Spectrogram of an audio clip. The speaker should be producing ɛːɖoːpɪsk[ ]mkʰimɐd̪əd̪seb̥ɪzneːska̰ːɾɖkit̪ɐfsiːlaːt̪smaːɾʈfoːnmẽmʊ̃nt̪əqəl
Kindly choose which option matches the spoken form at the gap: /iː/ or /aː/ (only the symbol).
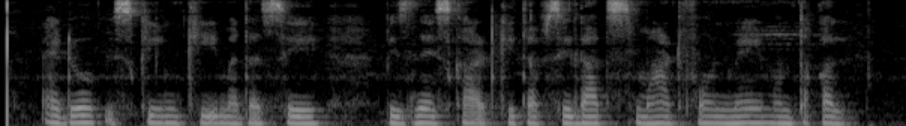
iː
